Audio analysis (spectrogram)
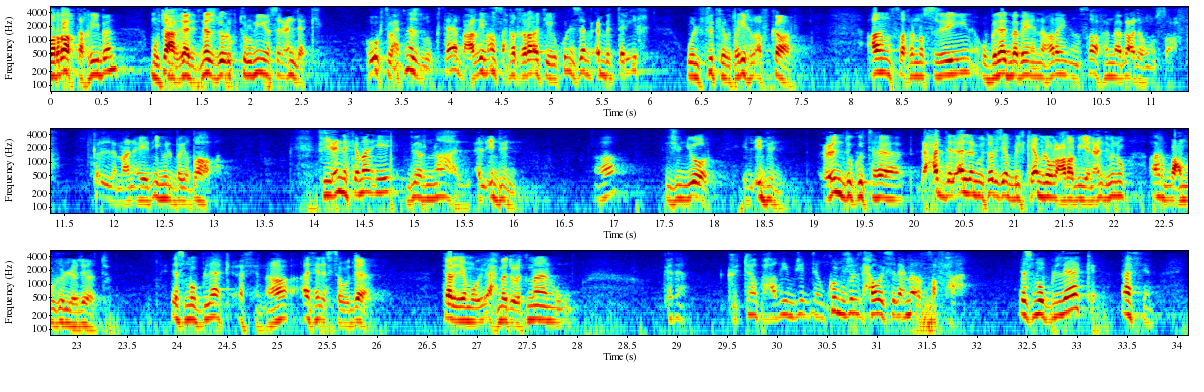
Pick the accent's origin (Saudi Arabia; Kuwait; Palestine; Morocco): Palestine; ليش أنا كفلسطيني بيزعلني إني أنتقص من مصر أو تونس أو ليبيا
